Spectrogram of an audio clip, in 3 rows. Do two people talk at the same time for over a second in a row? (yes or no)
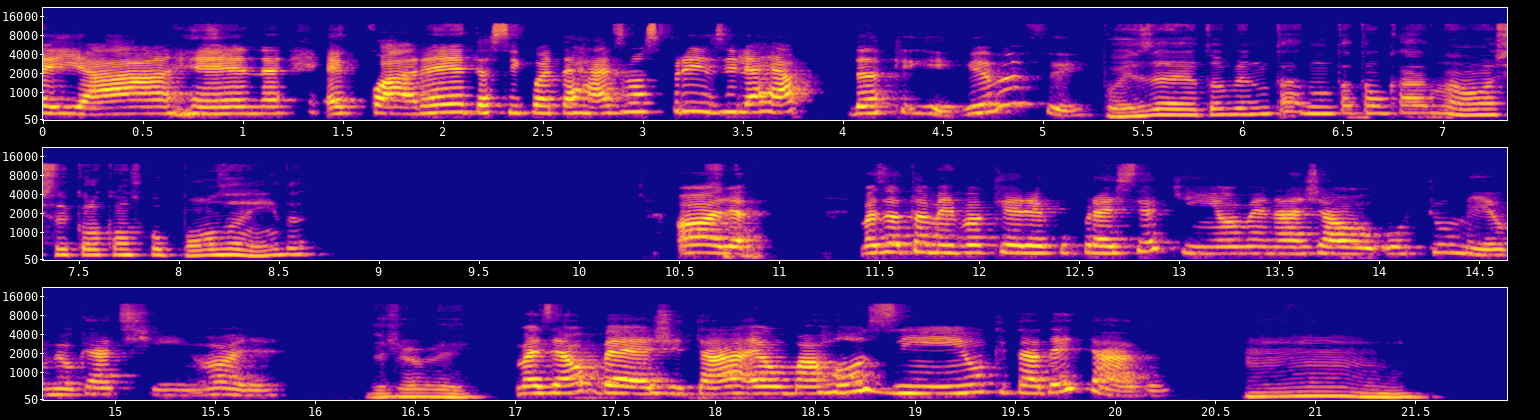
no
